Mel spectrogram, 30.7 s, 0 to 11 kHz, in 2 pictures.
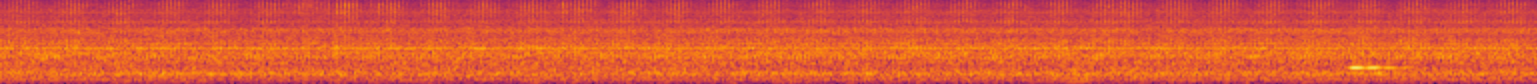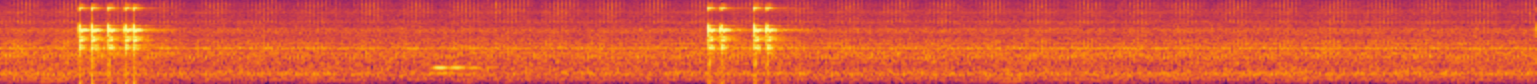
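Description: Steady electronic sound-design drone with a humming tone. A soft short tone comes twice, about 13 and 20 seconds in. Each is followed a few seconds later by a quick cluster of sharp, bright electronic clicks: about four at 16 seconds and three at 22 seconds.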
